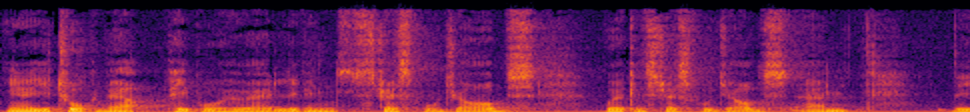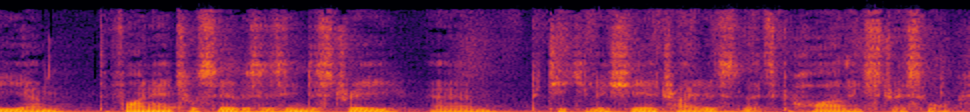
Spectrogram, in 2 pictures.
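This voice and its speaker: An older man giving measured, explanatory answers as an interview guest, repeating words as he thinks. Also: fairly low pitch, level tone, darkish tone. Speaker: interview guest, air traffic control manager. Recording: long reverberant room echo.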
